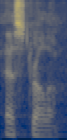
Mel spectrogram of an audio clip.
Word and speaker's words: Estrella: is Estrella I I was raised non-hispanic so I dis pronounce it as Estrella um but I want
